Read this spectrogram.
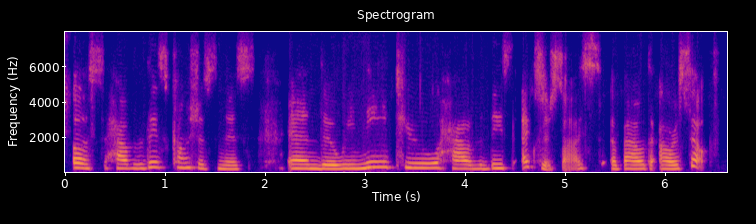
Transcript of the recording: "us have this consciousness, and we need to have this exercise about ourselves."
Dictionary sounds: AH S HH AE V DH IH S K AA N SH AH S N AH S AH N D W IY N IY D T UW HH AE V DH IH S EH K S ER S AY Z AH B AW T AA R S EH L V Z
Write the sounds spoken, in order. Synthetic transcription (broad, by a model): AH S HH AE V DH IH S K AA N SH AH S N AH S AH N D W IY N IY D T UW HH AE V DH IH S EH K S ER S AY Z AH B AW T AA R S EH L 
